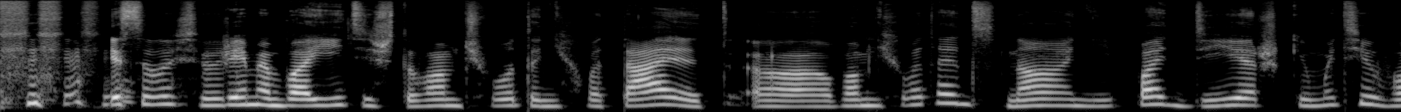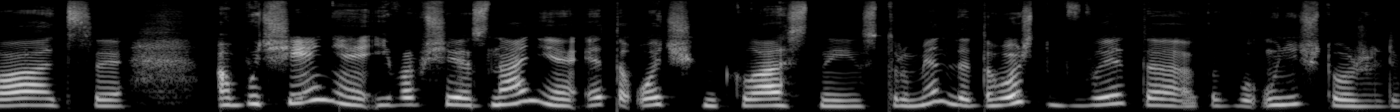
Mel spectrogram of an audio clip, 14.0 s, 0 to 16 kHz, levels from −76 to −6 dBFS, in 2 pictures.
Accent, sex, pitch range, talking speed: native, female, 205-265 Hz, 140 wpm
